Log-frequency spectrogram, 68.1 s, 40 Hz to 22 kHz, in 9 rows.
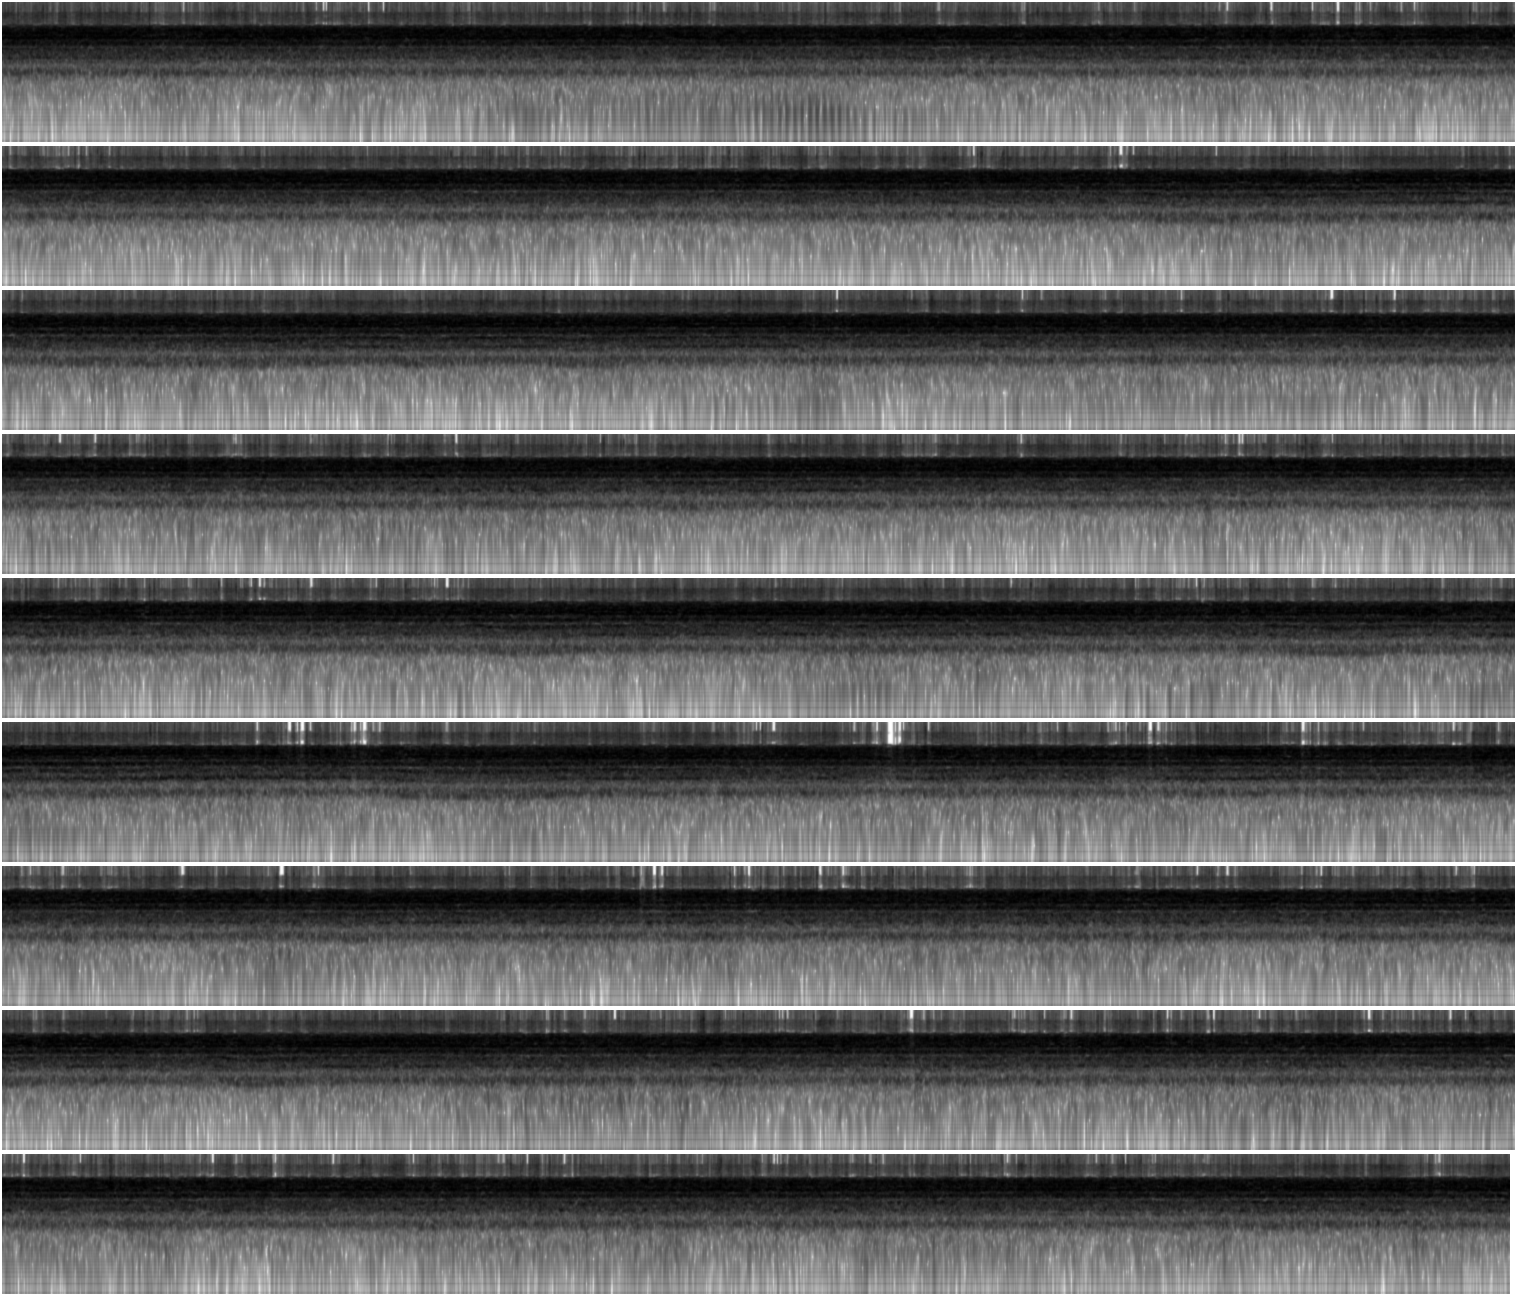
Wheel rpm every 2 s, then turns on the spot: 230, 230, 230, 230, 230, 230, 230, 230, 220, 230, 230, 230, 230, 230, 230, 230, 230, 230, 220, 220, 230, 230, 230, 230, 230, 230, 230, 230, 240, 230, 230, 230, 230, 230.
none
